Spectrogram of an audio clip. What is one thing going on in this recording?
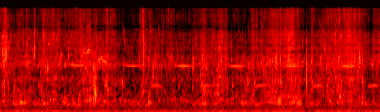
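Water splashes and trickles as hands scoop it from a shallow stream.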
